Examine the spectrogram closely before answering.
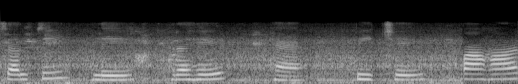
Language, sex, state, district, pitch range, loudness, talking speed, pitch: Hindi, female, Chandigarh, Chandigarh, 220-240 Hz, -16 LUFS, 70 wpm, 230 Hz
